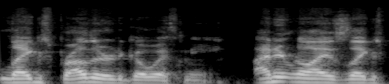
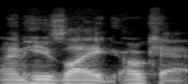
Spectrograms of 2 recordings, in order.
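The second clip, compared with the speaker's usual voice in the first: ordinary delivery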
